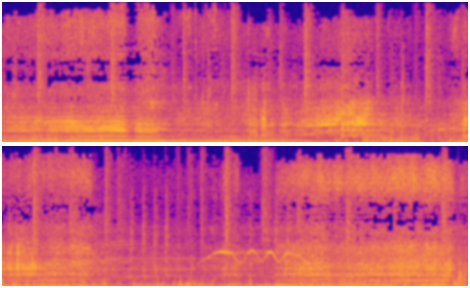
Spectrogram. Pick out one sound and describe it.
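A rally car engine roars and revs hard, rising and falling in pitch.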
